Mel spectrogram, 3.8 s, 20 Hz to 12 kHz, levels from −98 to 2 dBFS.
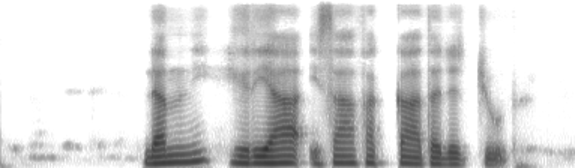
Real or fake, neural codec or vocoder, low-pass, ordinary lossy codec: fake; codec, 24 kHz, 0.9 kbps, WavTokenizer, large speech release; 10.8 kHz; Opus, 64 kbps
